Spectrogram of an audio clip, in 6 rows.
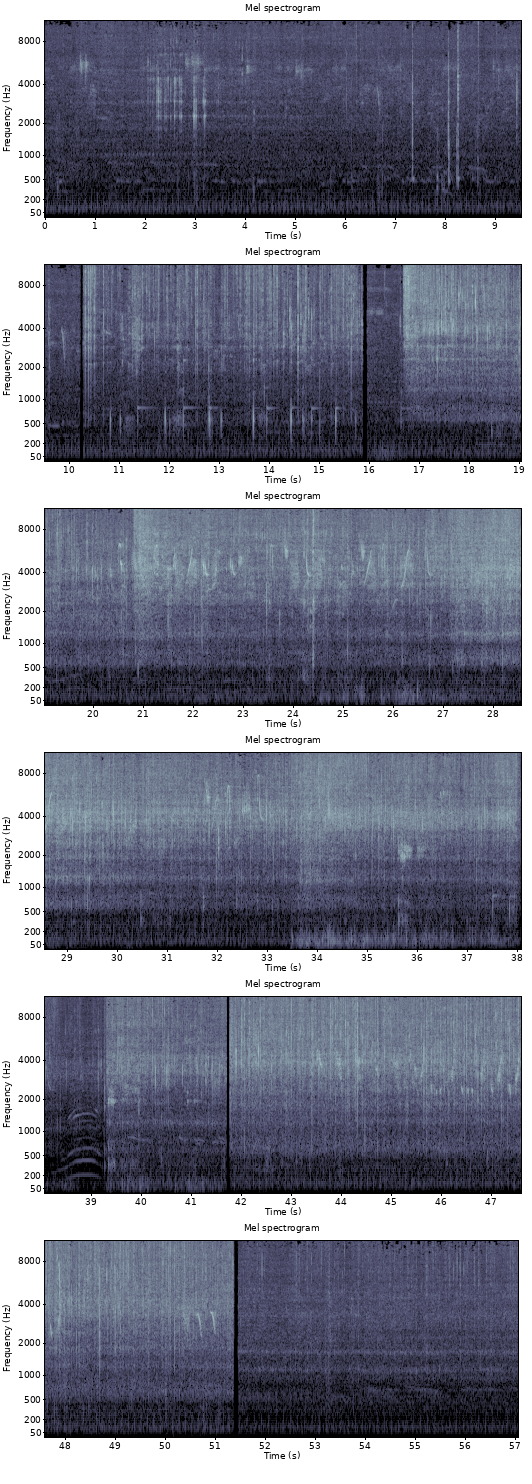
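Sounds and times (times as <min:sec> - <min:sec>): chicken frying in a pot: 0:10.3 - 0:16.0, 0:16.6 - 0:38.4, 0:39.2 - 0:57.0
hot oil sizzling and crackling: 0:10.3 - 0:16.0, 0:16.6 - 0:38.4, 0:39.1 - 0:57.0
wooden spatula stirring: 0:10.7 - 0:15.9.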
